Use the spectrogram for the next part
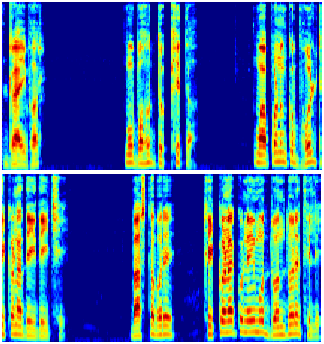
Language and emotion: Odia, sad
